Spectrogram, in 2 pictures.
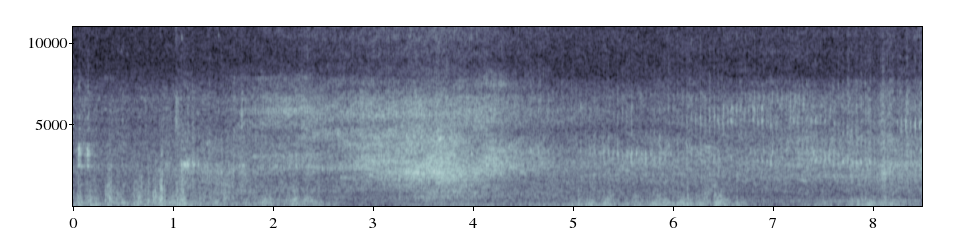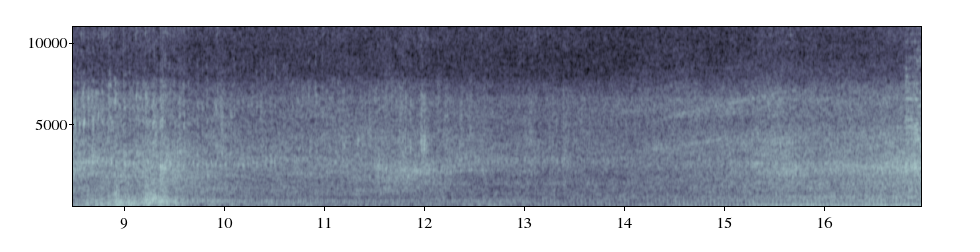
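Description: Distant jet airliner engines on a takeoff roll: a noise that rises and falls, with a louder swell about nine seconds in, then a steady low hum.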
